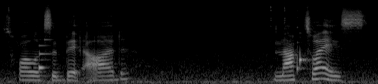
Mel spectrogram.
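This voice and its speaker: A woman's voice: medium pitch, steady tone, slow pace, background noise. A woman streaming a game, thinking aloud in informal, muttered commentary to herself, with music behind her.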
